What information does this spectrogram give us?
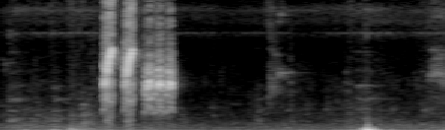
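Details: Javan munia, wild, with two high sharp chirps running into a short buzzy stutter of notes, then a low thump and faint distant calls.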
